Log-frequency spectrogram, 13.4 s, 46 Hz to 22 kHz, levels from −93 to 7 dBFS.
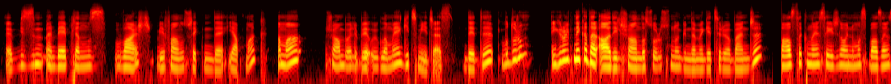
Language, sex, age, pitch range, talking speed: Turkish, female, 30-49, 155-210 Hz, 150 wpm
